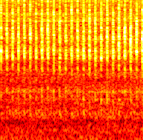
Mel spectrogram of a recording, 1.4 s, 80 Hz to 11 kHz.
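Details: 2017 Nissan Pathfinder at idle, engine bay: fast, regular light ticking over a quiet idle; cause unconfirmed; oil and fluids look good, battery just replaced.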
